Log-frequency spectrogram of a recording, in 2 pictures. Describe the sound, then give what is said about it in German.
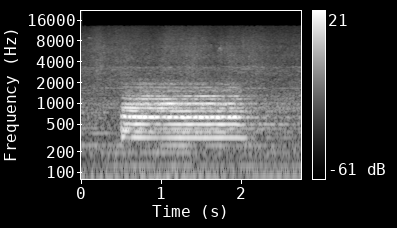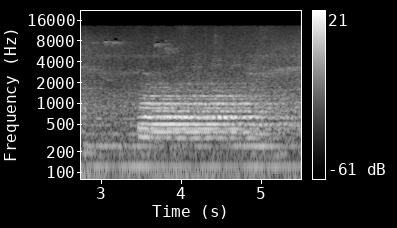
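An old railway train sounds its horn in two long, steady blasts, the second slightly quieter, over a continuous low rumble of the train in motion. “Das ist dieses ganz klassische alte Eisenbahngeräusch.”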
